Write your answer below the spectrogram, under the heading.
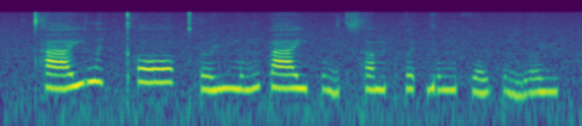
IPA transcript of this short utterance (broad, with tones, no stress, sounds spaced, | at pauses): t̪ʰ aː˨˥ j w ɪ˥ k̚ t̪ʰ ɔː˥ kʰ ɵ˨˧ ɥ m ʊ˨˥ ŋ p aː˧ j p ʊ˨˩ ŋ t͡sʰ ɐ˧ m pʰ ɵ˧ t̚ j ʊ˧ ŋ f o˨˥ w p ʊ˨˩ ŋ w ɵ˧ ɥ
